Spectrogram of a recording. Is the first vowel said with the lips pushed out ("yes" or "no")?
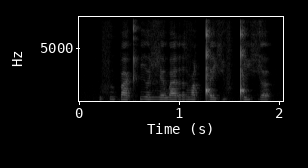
no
